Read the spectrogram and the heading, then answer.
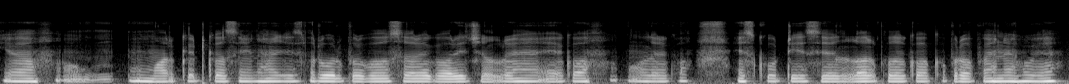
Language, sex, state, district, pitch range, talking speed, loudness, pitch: Hindi, male, Bihar, Saran, 135-140 Hz, 155 wpm, -14 LUFS, 140 Hz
